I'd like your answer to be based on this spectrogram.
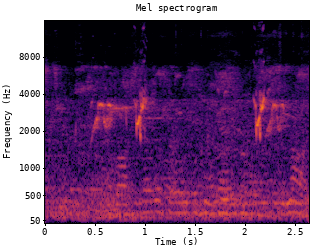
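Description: Caged pet budgerigars at a bird market give a few brief bright chirps over steady market murmur and background talk.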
